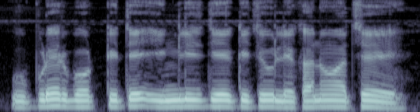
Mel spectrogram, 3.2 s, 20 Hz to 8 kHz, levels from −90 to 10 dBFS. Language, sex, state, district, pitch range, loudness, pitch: Bengali, male, West Bengal, Alipurduar, 115-125 Hz, -15 LUFS, 120 Hz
